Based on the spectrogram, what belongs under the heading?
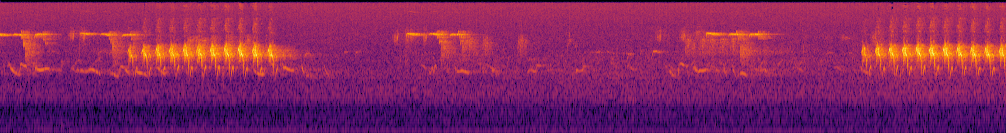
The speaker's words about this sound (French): En lisière des bois plutôt qu'en forêt, voici sa petite cousine, la mésange nonnette. Comme souvent chez les mésanges, son chant est une répétition d'un motif simple. Et c'est souvent tié tié tié tié tié, comme ici.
